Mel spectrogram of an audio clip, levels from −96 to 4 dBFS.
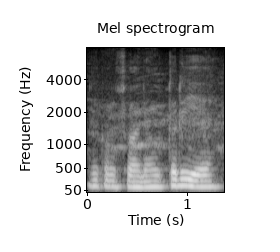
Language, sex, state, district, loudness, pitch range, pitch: Rajasthani, male, Rajasthan, Churu, -14 LUFS, 115-130 Hz, 120 Hz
